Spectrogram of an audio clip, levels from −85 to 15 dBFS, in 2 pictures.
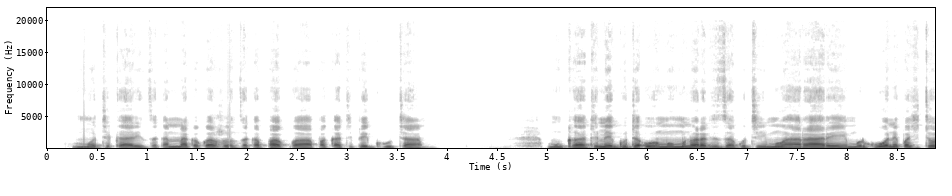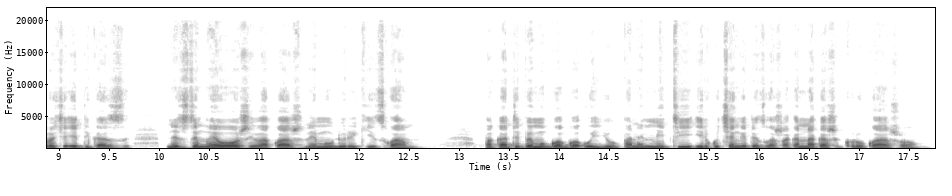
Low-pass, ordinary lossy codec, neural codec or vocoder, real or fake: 19.8 kHz; Opus, 64 kbps; vocoder, 48 kHz, 128 mel bands, Vocos; fake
